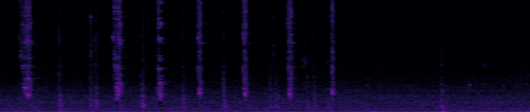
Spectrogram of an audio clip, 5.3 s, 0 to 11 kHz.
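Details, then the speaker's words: Curtis Mathes AUP-8300E turntable with a faulty auto-return, heard with the bottom opened up. Sharp squeaky ticks about twice a second as the platter turns; the technician suspects a small white plastic piece inside is rubbing against some resistance. "there's a little plastic piece down here on the inside little white plastic piece that i think is making that rubbing sound but it feels like it's hitting some resistance but i don't see what it is hitting"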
